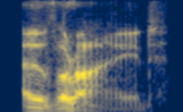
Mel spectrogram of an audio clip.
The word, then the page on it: override: British English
